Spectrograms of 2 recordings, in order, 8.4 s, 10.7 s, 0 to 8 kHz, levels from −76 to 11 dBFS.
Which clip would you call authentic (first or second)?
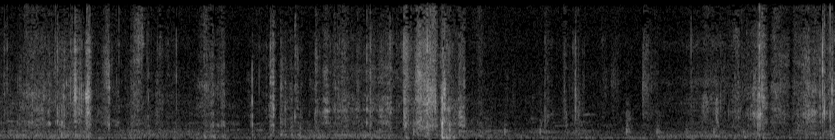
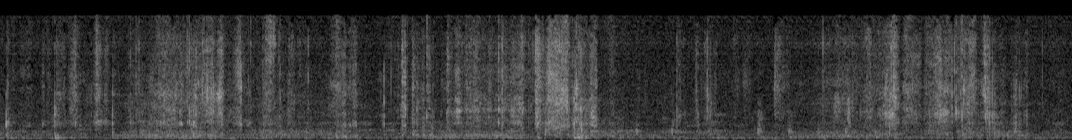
first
